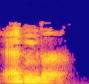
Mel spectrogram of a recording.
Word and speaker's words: Edinburgh: It's spelt with a G-H on the end, but I never know what people say. – It sounds like what is under a saddle, Edinburgh.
